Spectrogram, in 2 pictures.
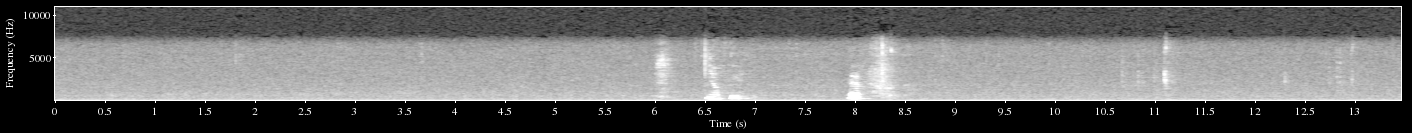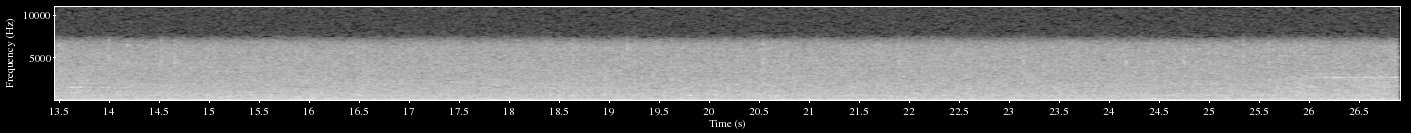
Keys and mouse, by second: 0.0-1.2 drag, 1.7 click, 3.9-5.3 middle drag, 6.4 click, 8.3 f, 11.1 ctrl+z, 11.3 click, 12.9 ctrl+z, 15.0-16.5 drag, 18.5 middle click, 18.7-26.9 drag.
